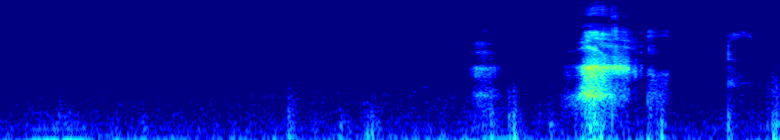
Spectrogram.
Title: Wet Wide Nose Sneezes Africa.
